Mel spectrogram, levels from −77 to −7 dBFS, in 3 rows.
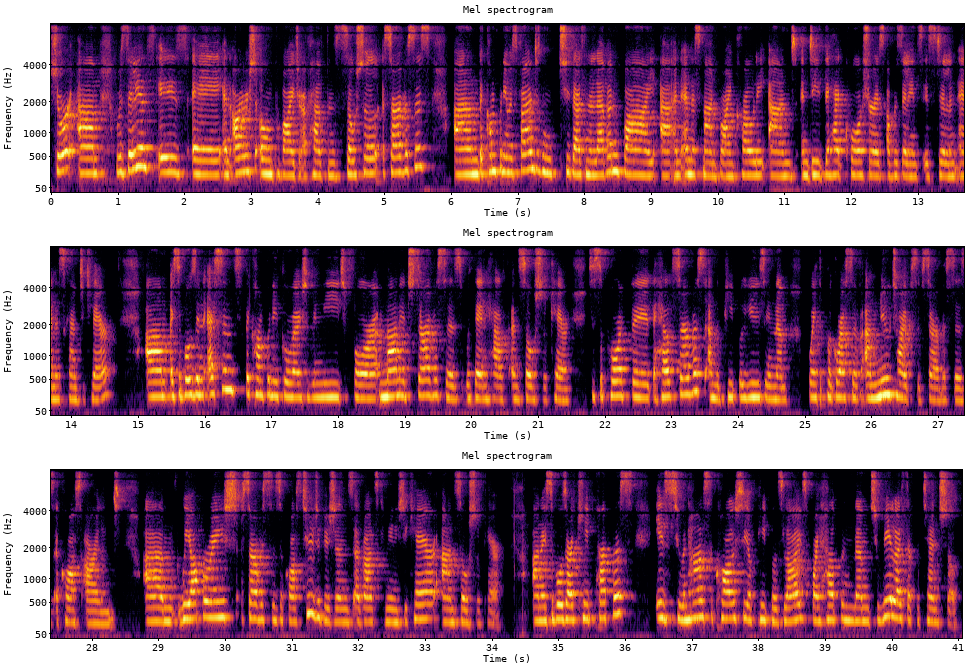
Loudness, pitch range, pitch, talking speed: -17 LUFS, 200-235 Hz, 215 Hz, 165 wpm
